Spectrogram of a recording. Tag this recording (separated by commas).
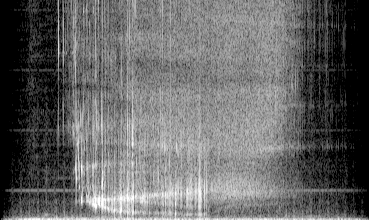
Liquid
